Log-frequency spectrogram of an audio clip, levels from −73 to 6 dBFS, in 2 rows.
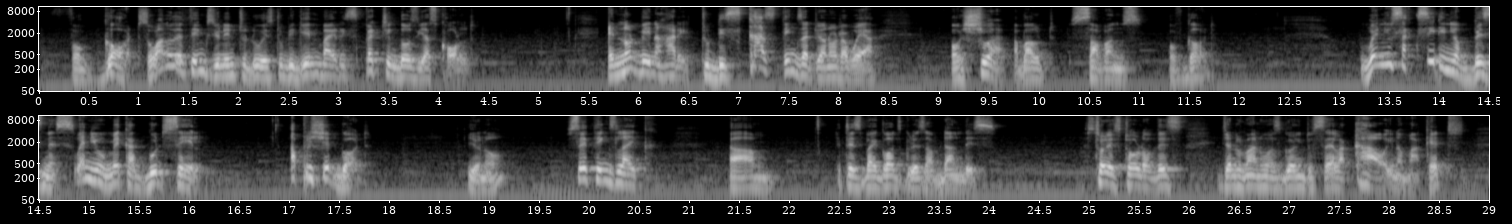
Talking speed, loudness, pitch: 175 wpm, -19 LUFS, 105 Hz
